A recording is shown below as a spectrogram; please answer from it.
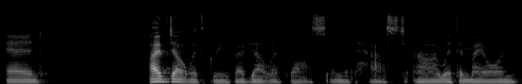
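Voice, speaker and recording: An earnest young man co-hosting a candid podcast conversation. His voice sits low and stays fairly level in pitch. He speaks reflectively and searches for his words. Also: flat delivery, measured pace, creaky. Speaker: podcast co-host.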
